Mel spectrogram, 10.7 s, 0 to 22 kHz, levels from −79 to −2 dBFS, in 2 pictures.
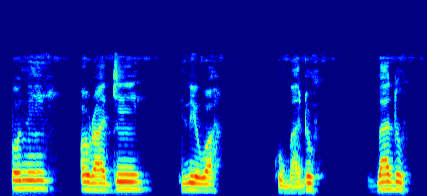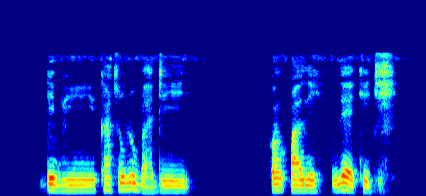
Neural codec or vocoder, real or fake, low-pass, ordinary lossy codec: codec, 16 kHz in and 24 kHz out, 2.2 kbps, FireRedTTS-2 codec; fake; 7.2 kHz; MP3, 64 kbps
